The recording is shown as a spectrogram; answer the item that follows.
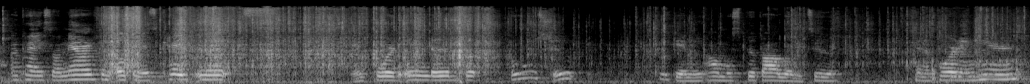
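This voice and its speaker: A woman speaks at a fairly slow pace. Loud background noise runs underneath. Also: ordinary pitch variation. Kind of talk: casual vlog chat. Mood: light, self-mocking. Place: kitchen. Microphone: phone near.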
